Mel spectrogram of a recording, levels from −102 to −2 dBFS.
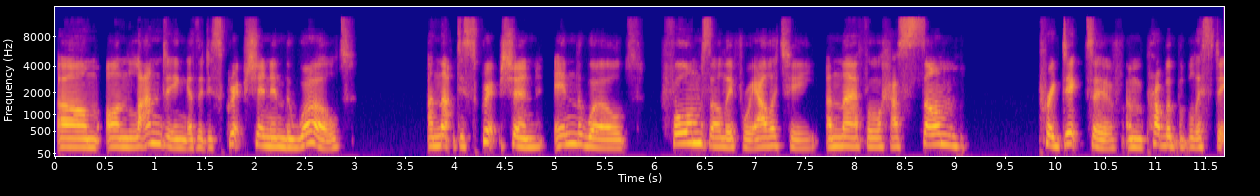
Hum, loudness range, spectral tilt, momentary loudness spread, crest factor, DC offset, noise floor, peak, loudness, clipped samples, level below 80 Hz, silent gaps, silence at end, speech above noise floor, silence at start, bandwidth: none; 2 LU; -5 dB/octave; 8 LU; 16 dB; under 0.1%; -84 dBFS; -6 dBFS; -22 LUFS; under 0.1%; -70 dBFS; none; 0 s; 62 dB; 0.05 s; 12.5 kHz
